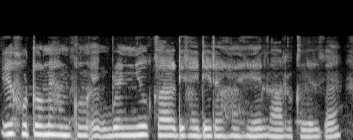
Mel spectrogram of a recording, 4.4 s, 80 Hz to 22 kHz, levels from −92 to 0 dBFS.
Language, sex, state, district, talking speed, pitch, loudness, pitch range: Hindi, female, Arunachal Pradesh, Longding, 205 wpm, 210 Hz, -15 LUFS, 205-230 Hz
